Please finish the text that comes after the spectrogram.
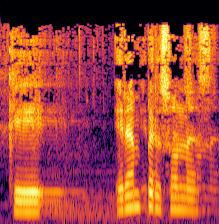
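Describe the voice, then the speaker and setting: A man's voice: on the high side, takes it slowly, warm tone, faint music behind. A man, co-hosting a casual chat show and telling stories with many restarts. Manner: storytelling, many restarts and filler words. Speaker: podcast co-host. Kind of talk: casual chat about the paranormal.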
